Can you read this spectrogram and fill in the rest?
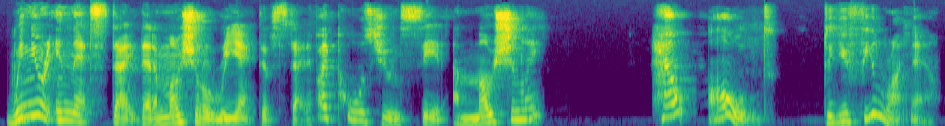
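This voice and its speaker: A man's voice: mid-range voice, wildly swooping pitch, a little slow, highs cut off. A man speaking as a mental health guest in an interview, explaining with an earnest coaching manner and frequent restarts.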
